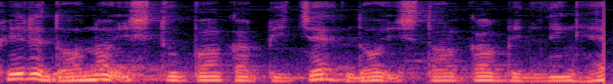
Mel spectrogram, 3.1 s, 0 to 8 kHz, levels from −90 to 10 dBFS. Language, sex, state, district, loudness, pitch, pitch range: Hindi, male, Arunachal Pradesh, Lower Dibang Valley, -16 LUFS, 135 Hz, 125-140 Hz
